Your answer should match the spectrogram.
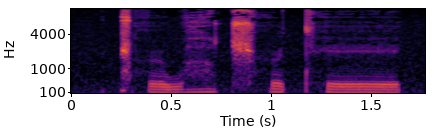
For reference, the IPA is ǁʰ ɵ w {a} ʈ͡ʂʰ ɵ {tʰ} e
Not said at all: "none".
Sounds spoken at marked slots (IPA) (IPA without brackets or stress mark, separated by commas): a̤, tʰ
